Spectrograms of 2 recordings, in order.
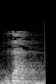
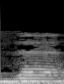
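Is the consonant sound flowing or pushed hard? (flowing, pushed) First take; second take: pushed; flowing. First: The consonant sound is pushed hard and forced. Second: The consonant sound flows out with continuous air. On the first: The speaker calls it wrong. "Dikuatkan juga gak bisa" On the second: The speaker calls it right. "Mengalirkan suaranya"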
